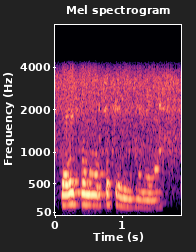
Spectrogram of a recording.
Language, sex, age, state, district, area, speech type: Hindi, male, 45-60, Uttar Pradesh, Sitapur, rural, conversation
